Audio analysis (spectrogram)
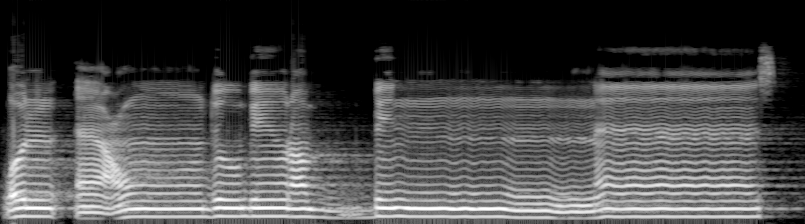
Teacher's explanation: A'udzu bi langsung, zu bi langsung, tidak boleh dipanjangkan pada zunya. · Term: pendek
